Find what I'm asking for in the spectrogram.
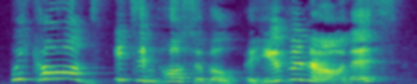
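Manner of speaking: high, loud outcry; the crowd shouting back; protest. A narrator's reading. Pupils shouting at the deputy, loud and high.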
